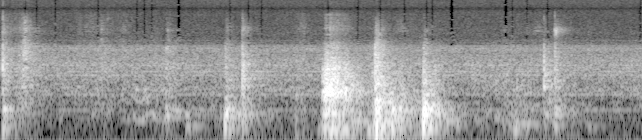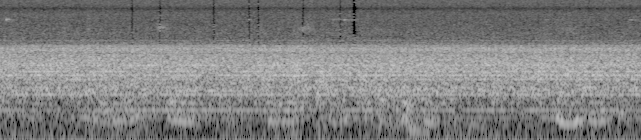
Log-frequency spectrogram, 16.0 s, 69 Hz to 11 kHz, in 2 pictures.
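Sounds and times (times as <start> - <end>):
knocks and thumps: 2.0 - 5.7.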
